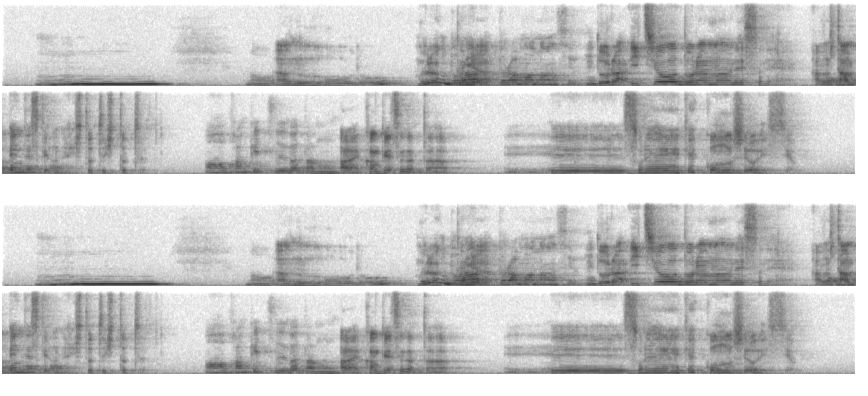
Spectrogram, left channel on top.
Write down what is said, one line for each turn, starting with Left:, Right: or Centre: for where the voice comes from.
Right: うーん。なるほど。
Left: あの、
Right: それもドラ、
Left: ブラックミラー、
Right: ドラマなんですよね。
Left: ドラ、一応ドラマですね。あの、
Right: ほうほうほうほう。
Left: 短編ですけどね、一つ一つ。
Right: ああ、完結型のやつなんですね。
Left: はい、完結型。
Right: え
Left: で、それ結構面白いですよ。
